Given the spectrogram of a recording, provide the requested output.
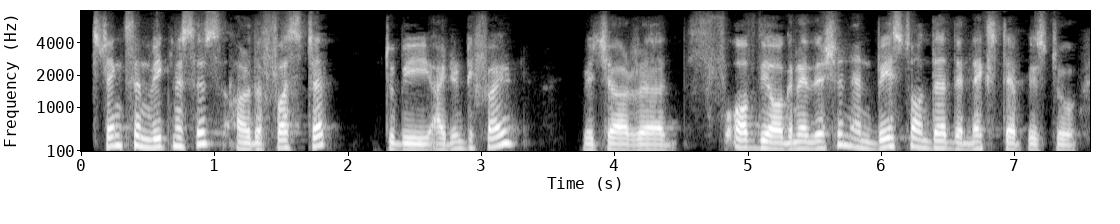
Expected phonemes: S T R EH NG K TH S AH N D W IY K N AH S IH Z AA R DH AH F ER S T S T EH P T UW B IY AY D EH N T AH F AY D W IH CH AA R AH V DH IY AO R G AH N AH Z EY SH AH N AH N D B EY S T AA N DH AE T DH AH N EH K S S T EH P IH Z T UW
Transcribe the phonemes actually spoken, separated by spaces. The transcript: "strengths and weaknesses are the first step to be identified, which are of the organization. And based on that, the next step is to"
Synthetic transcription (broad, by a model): S T R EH NG K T S AH N D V IY K N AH S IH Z AA R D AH F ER T S T EH P T UW B IY AY D EH N T AH F AY D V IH CH AA R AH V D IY AO R G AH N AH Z EY SH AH N AH N D B EY S T AA N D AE T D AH N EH K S S T EH P IH Z T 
